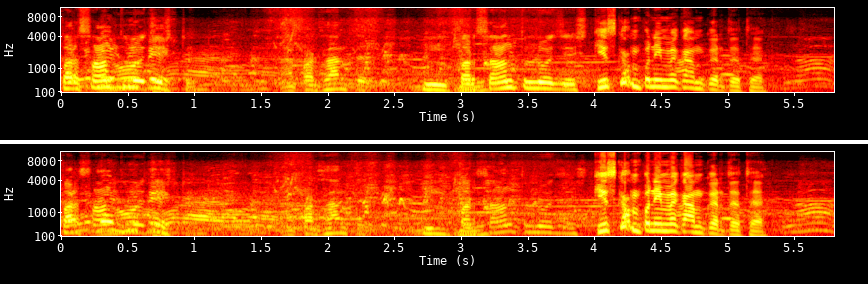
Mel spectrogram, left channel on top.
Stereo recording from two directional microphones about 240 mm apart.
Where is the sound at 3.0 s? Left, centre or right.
Left.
